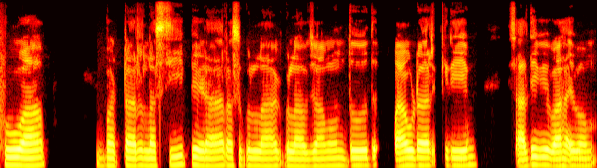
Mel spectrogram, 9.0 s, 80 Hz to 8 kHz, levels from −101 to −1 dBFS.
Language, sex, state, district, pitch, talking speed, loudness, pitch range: Hindi, male, Bihar, Supaul, 130 Hz, 85 wpm, -17 LUFS, 125-135 Hz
